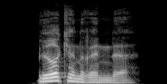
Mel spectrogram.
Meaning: birch bark
- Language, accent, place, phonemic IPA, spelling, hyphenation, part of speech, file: German, Germany, Berlin, /ˈbɪʁkənˌʁɪndə/, Birkenrinde, Bir‧ken‧rin‧de, noun, De-Birkenrinde.ogg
